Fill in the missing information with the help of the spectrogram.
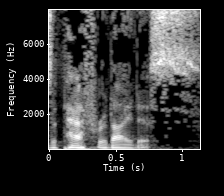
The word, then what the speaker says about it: Epaphroditus: If you ever come across his name in the scriptures and you wonder how in the world do you pronounce that, it is Epaphroditus.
